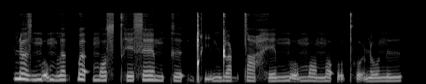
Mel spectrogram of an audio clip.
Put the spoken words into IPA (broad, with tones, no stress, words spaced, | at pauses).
ɳɐ˥˨zn̪o̰˥˨mlɐ˥˨k͡pɐ˥˨ʔ mɔ˨˦st̪ʰe˨˦s ɛ˥˨mkɘ˨˦ʔ ǃʼḭ˨˦mɖo˥˨ɖtˤa˥˨ he˨˦mn̪o̰˥˨ mɔ˥˨n̪ɔ˥˨ʔo̰˨˦t̪ʰo̰˨˦ ɳo˨˦nɨ˨˦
